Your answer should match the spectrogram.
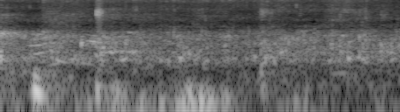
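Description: Faint, steady trickle of running water from a creek, with a few soft low thumps.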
